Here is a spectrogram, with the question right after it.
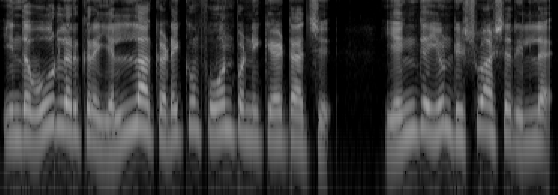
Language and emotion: Tamil, sad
